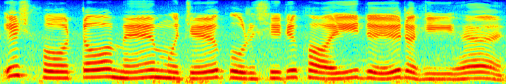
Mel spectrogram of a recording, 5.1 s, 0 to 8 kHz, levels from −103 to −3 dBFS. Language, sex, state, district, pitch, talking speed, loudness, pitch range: Hindi, female, Madhya Pradesh, Katni, 225 Hz, 105 wpm, -12 LUFS, 210-245 Hz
